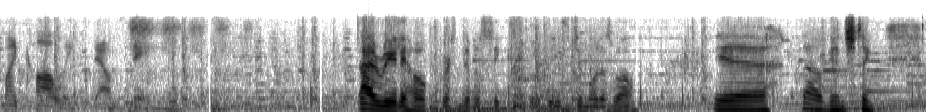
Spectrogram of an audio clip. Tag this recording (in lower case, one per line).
music
speech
